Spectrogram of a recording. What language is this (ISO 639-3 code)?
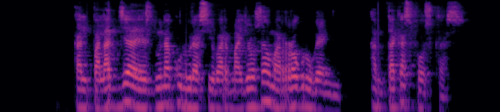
cat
